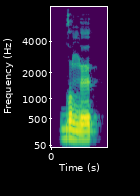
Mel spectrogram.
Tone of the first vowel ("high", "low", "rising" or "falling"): falling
